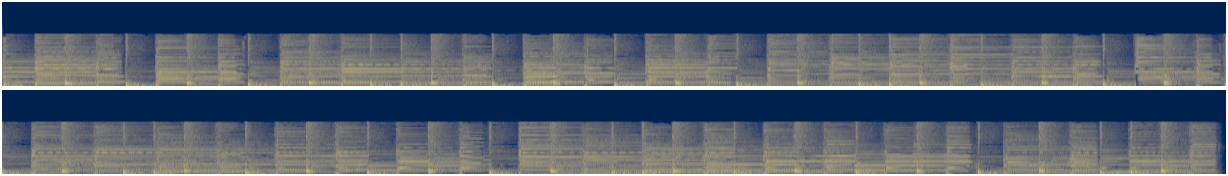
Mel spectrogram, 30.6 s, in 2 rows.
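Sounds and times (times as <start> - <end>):
guitar playing a verse: 0.0 - 30.6.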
